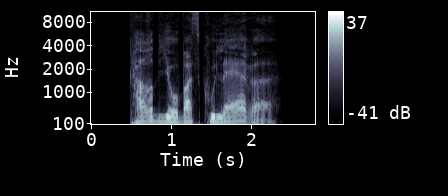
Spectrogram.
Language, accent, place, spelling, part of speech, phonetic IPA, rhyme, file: German, Germany, Berlin, kardiovaskuläre, adjective, [kaʁdi̯ovaskuˈlɛːʁə], -ɛːʁə, De-kardiovaskuläre.ogg
- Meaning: inflection of kardiovaskulär: 1. strong/mixed nominative/accusative feminine singular 2. strong nominative/accusative plural 3. weak nominative all-gender singular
